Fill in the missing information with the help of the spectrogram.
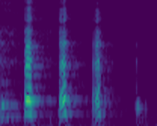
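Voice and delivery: high, loud burst of laughter. Real, not acted. Amused at co-host's dry answer.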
